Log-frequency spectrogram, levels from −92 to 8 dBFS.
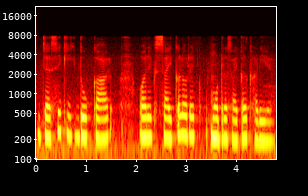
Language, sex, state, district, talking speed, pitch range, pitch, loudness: Hindi, female, Jharkhand, Ranchi, 150 wpm, 205-220 Hz, 210 Hz, -16 LUFS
